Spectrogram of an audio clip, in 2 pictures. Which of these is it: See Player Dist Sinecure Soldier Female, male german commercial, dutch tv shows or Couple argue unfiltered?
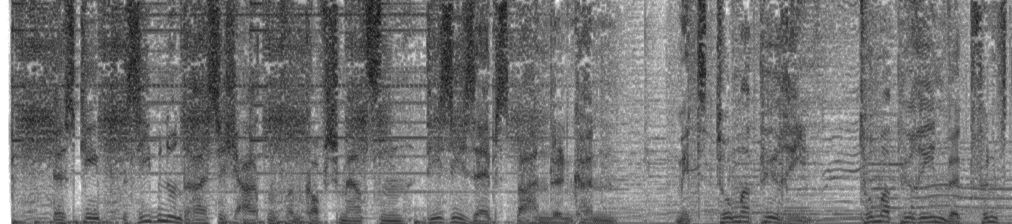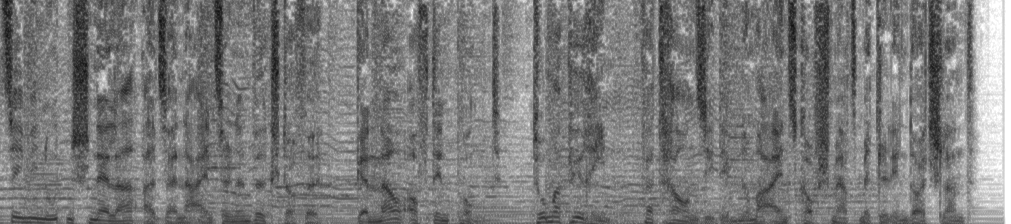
male german commercial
